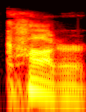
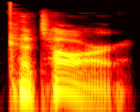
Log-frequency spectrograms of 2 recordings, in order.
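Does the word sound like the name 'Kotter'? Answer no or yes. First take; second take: yes; no. First: It sounds like 'Kotter'. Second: It does not sound like 'Kotter'. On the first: This is the newer, current pronunciation. "they changed to Qatar, kind of like welcome back Qatar" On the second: This is the older pronunciation taught in the United States. "when I was taking sixth grade geography, it was called Qatar"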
